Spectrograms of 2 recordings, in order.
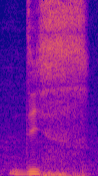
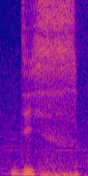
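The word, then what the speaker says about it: dix: On ne prononce pas le X à la fin, mais on prononce comme un S. 10. 10.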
